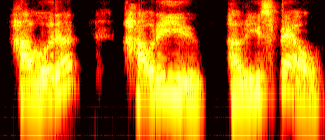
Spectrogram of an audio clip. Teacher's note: aqui vamos fazer ligação do How com o do vai ficar aura lembra que o do vira o d também · o D também vira aquele som de R, suave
